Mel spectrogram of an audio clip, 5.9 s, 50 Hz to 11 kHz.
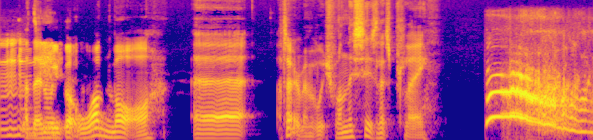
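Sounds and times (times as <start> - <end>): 
speech: 0.0 - 4.4
person imitating a horse: 4.8 - 5.9.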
